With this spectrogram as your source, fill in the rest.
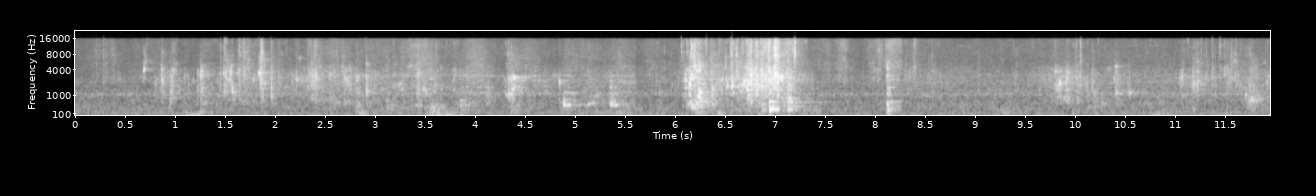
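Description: A hand swishes and splashes through water.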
